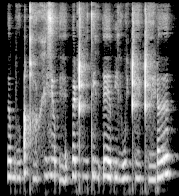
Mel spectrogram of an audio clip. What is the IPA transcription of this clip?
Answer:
ɘ b o̤ ʔ ɘ qʰ o̤ x i̤ zʲ o ʔ e̤ | ɘ ʈʰ i̤ t j i̤ ʔ e p j e̤ w i̤ ʈʰ e̤ ʈʰ e̤ ɽ ɘ

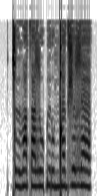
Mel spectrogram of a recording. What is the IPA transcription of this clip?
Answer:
ǀ ʉ˧˩ ð a˥˧ tˤ ɾ ɛ˧ ɮ u˧˩ ɓ ʉ˧ ɾ u˧ ŋ͡ǃ æ˥ d ʒ ə˥ ɮ æ˥˧

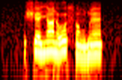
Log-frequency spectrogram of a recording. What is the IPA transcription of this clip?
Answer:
ʃ ɛ˧ j ã˦˨ ɾ oː˦ s ɔ̃˨ ɡ͡b ɛ̃˧

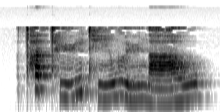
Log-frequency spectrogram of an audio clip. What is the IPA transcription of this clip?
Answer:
t̪ʰ ɐ˥ t̚ t̪ʰ yː˨˥ ŋ t̪ʰ iː˨˥ w l yː˨˧ n̪ aː˨˥ w

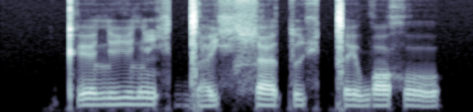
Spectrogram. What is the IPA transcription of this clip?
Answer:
kʼ e l i l ĩ ç ɡ͡ǀ æ ç ɬ æ t o ç ǀ e w ɒ x o

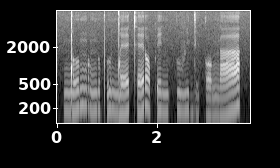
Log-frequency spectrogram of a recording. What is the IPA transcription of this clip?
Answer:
ŋ͡ǃ o ŋ ɔ ŋ ʊ pʼ u ŋ͡ǃ ɛ kʰ ɛ ɾ ɔ pʼ e ŋ ʊ k u v i dʱ ɪ k ɔ ŋ a

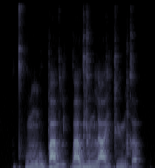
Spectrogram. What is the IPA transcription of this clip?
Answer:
kʷʰ ɐ˧ m ŋ o˨˥ w p aː˨ w l ɪ˨ k̚ w aː˧ w j ɵ˧ n l aː˨˧ j k yː˧ m k ɐ˨˥ p̚

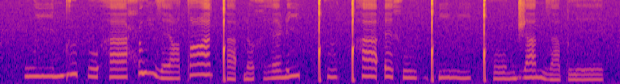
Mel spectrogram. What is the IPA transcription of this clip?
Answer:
w iː˧ n d ɯ˥ p o˧ h aː˧ ħ u˥ n z ɛː˩ tˤ aː˥ ǃ a˩ ʔ ɳ ʌ˩ x ɦ ɛ˧ ɳ iː˥ p ǃʰ ɯ˧ ǃʰ aː˥ ʔ ɛ˧ x β ɯ˧ ǃʼ i˧ β iː˧ ǃʰ oː˧ n d͡ʒ a˥ n z a˩ p ɣ e˩

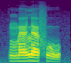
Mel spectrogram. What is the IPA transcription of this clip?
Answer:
ŋ͡m æ˧˥ l æ˧˥ f o˧˩˧

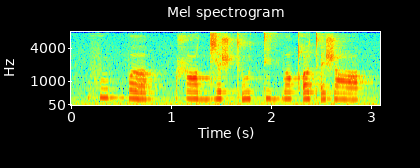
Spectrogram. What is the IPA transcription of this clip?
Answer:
f u pː ʌ | x ɑː d d͡ʑ ʌ ʃ tʼ u tː i d b ʌː qʼ u tʼ ɛ ʃ ɑː

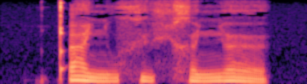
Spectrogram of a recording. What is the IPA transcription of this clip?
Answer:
qʼ e ɲ u x y ç x œ ɲ œ

